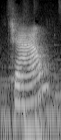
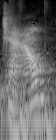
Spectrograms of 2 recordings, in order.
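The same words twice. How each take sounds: First: The pitch rises upward across the word. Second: The pitch dips and then rises, question-like. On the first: It means porridge. "with an upwards tone" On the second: It means frying pan. "with the yo hoi, which is like the question mark"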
